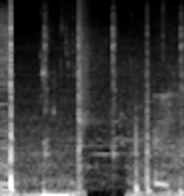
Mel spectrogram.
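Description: Water splashes and drips as a face is washed, a few soft, close wet slaps and squishy drops scattered over a couple of seconds, faint and intermittent.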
